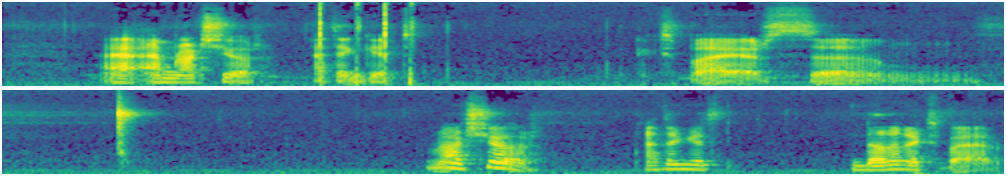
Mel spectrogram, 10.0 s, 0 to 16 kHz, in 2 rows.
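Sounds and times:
faint low hum: 0.0 - 10.0
sharp click: 5.6 - 5.8.

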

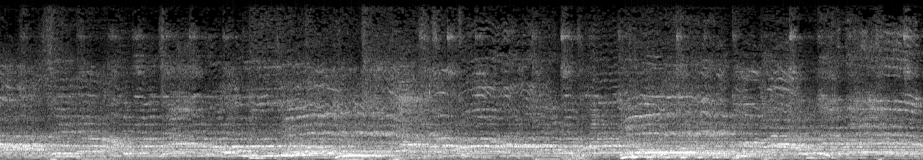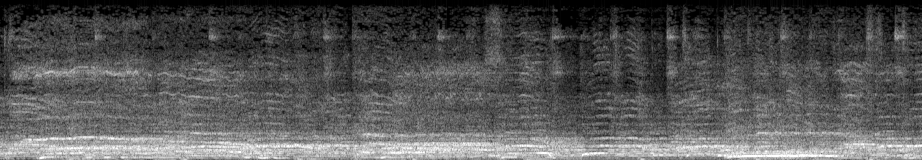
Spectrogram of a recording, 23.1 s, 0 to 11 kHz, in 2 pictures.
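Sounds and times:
congregation singing gospel song: 0.0 - 23.0.

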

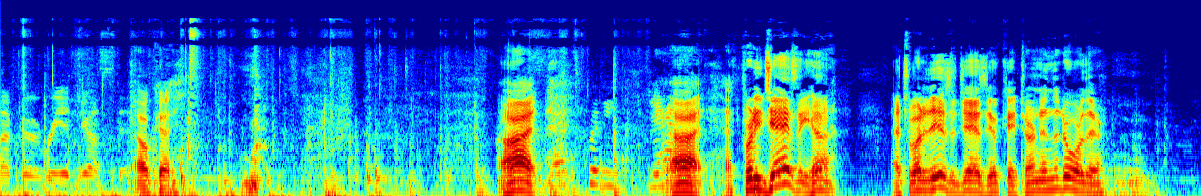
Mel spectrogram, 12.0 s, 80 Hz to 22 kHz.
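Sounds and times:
footsteps on wooden deck: 0.0 - 6.9.

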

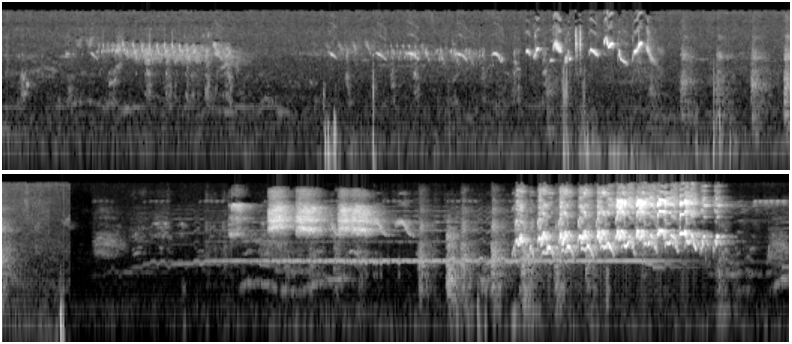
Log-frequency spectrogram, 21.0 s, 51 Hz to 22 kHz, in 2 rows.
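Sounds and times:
repeated chuk bird calls: 0.0 - 21.0
harsh rasping bird squawks: 13.4 - 20.3.

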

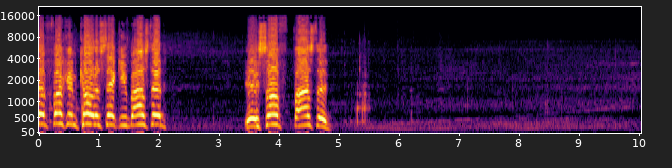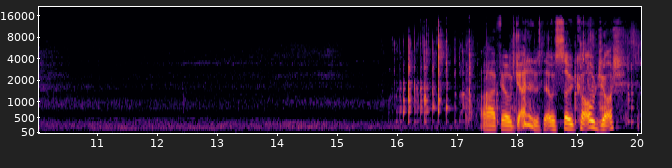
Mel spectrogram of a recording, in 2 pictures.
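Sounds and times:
car driving away: 0.0 - 20.0.

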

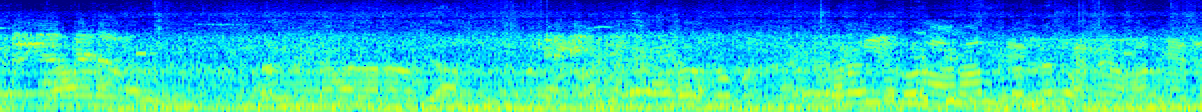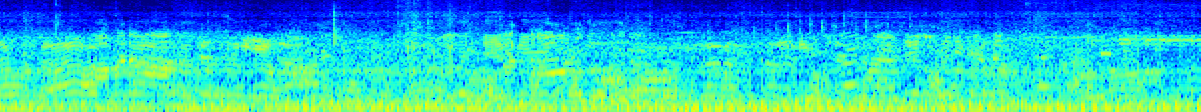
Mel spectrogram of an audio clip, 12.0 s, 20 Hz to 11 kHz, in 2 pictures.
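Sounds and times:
low hum of street traffic: 0.0 - 12.0
people talking: 0.0 - 12.0.

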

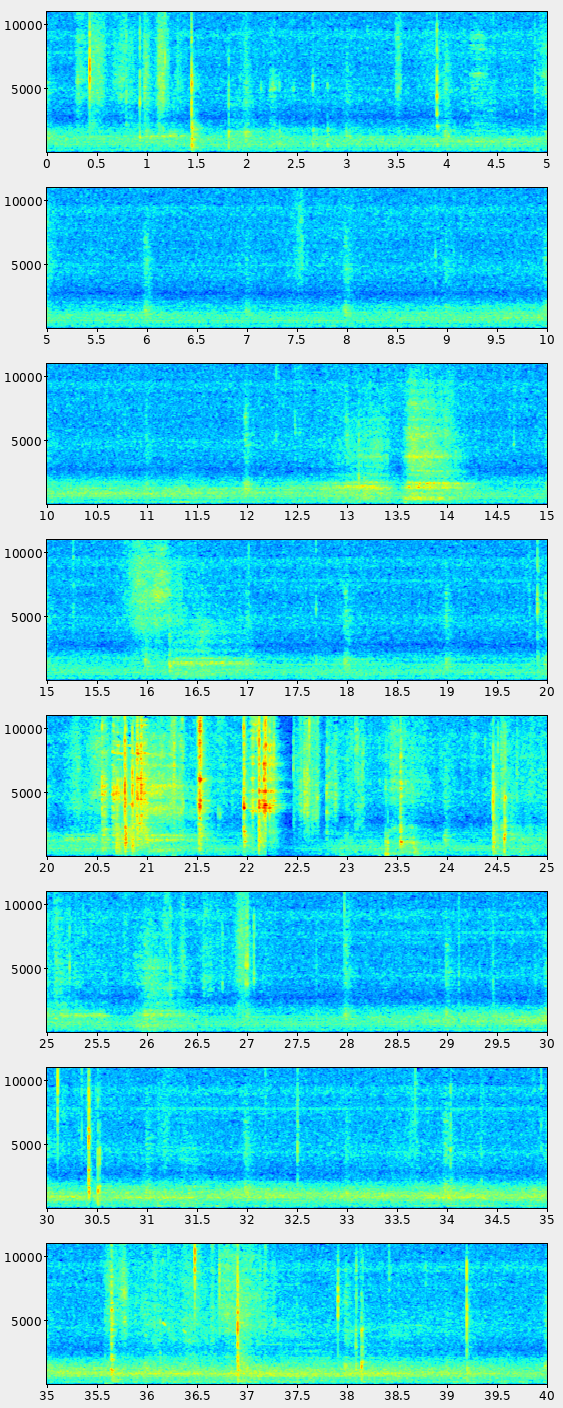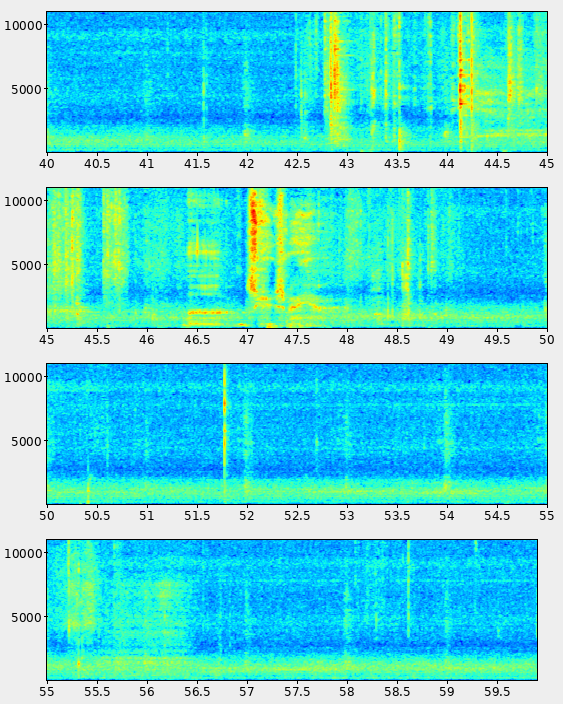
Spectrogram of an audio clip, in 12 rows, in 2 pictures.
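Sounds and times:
steady background noise: 0.0 - 59.9.

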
